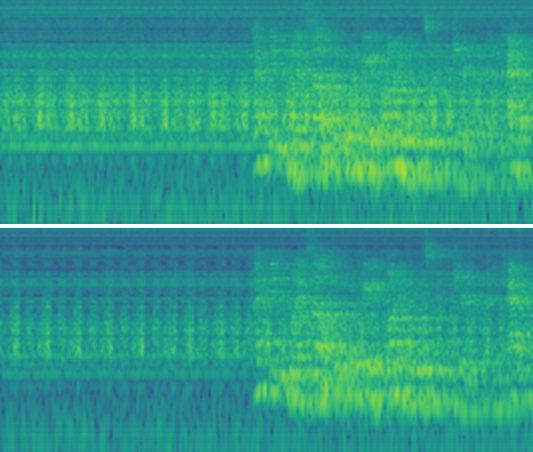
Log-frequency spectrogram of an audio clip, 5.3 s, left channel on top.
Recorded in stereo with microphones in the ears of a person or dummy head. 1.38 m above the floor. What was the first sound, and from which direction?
A woman speaking, 60° left (ahead or behind).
